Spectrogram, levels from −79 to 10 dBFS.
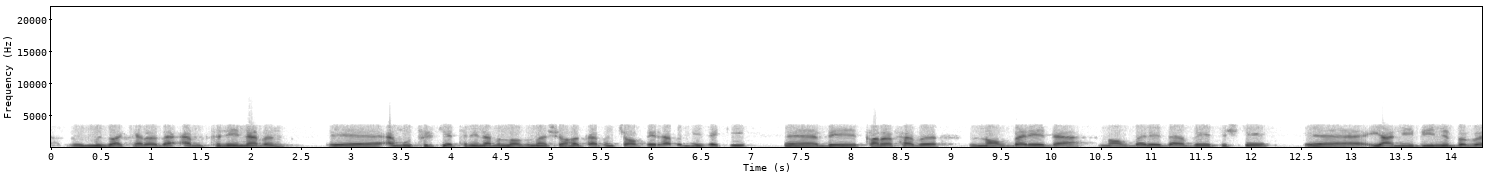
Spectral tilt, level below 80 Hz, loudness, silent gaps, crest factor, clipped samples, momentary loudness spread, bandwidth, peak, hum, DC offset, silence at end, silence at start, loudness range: -10 dB/octave; -76 dBFS; -25 LUFS; none; 16 dB; under 0.1%; 6 LU; 3.7 kHz; -8 dBFS; none; under 0.1%; 0 s; 0.2 s; 1 LU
